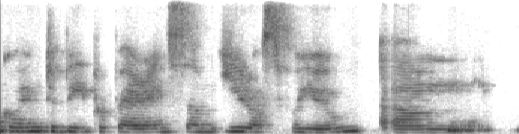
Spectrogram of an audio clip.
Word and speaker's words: gyros: to be preparing some heroes for you um some people may know them as gyros or gyros but my greek best friend always tells me to pronounce gyros so i'm going to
